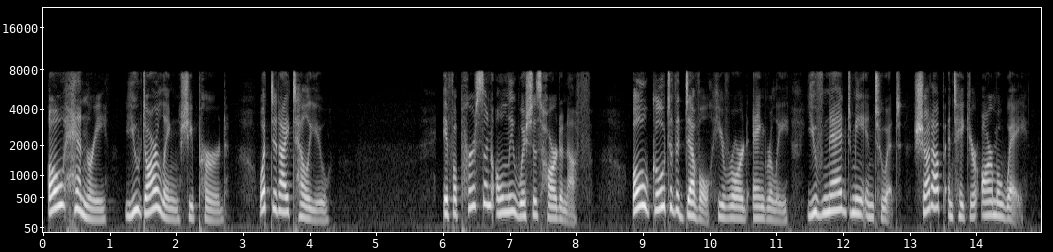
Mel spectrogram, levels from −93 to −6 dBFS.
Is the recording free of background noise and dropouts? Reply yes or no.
yes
